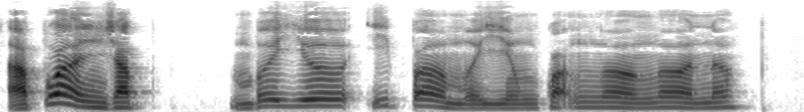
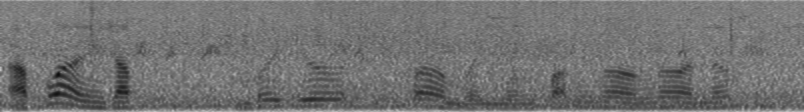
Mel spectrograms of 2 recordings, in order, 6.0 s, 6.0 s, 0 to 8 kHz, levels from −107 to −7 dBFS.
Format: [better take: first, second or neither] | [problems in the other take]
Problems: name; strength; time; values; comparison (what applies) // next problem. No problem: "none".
first | background sound (Wind); 4 dB below the speech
